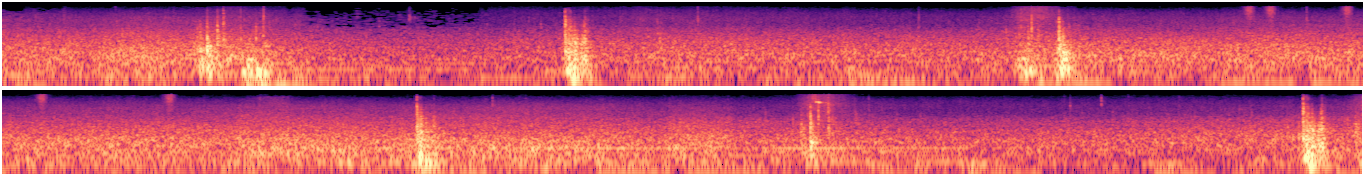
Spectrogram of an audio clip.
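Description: Wooden items knock sharply onto boards now and then.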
